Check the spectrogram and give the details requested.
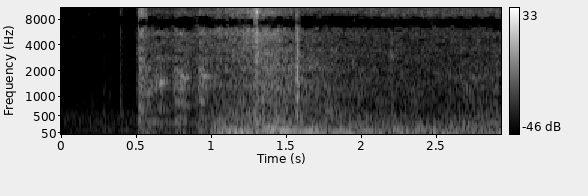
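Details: Lada Granta with 127 16-valve engine that won't start cold: starter cranking with irregular, uneven firing attempts under throttle that never catch into a steady idle; cold no-start.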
